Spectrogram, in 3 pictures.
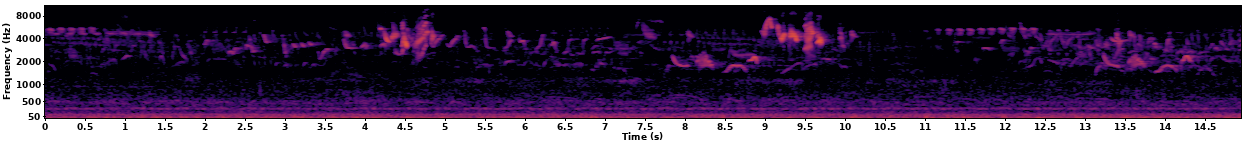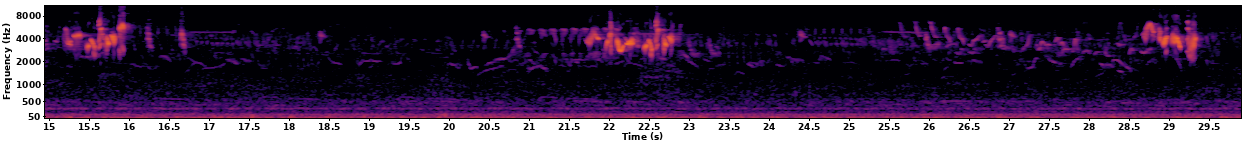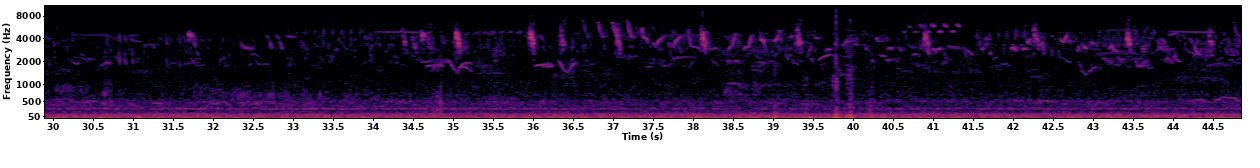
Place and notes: whitethroat singing down a hedgerow ... lavalier mics clipped to a bush ... bird sings from its song post ... moves away down the hedgerow and then returns numerous times ... bird call ... song from ... blackbird ... song thrush ... linnet ... willow warbler ... yellowhammer ... wren ... pheasant ... crow ... wood pigeon ... some background noise ...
